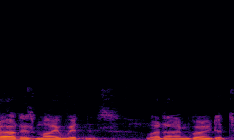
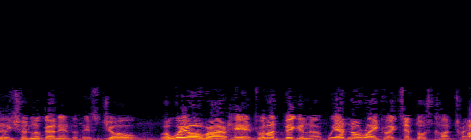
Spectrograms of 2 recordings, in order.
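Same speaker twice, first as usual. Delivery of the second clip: higher, louder, rising alarm; agitated outburst; 7 semitones higher, 6 dB louder than usual. Acted. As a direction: blurt out the fear. Arguing with Joe.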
